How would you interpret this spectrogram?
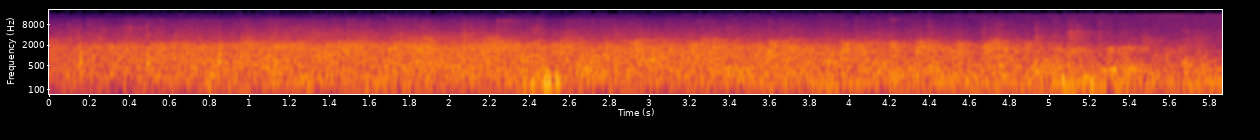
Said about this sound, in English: How about a nice round of applause for all new team members of Summit Church?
